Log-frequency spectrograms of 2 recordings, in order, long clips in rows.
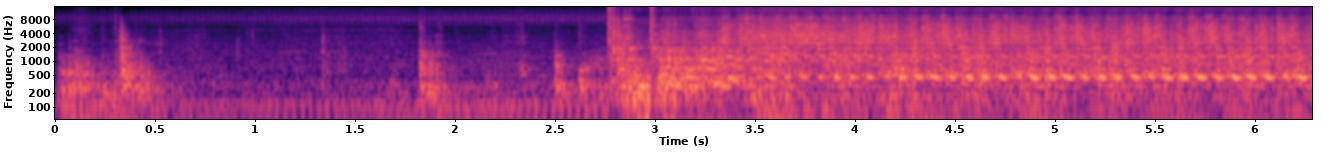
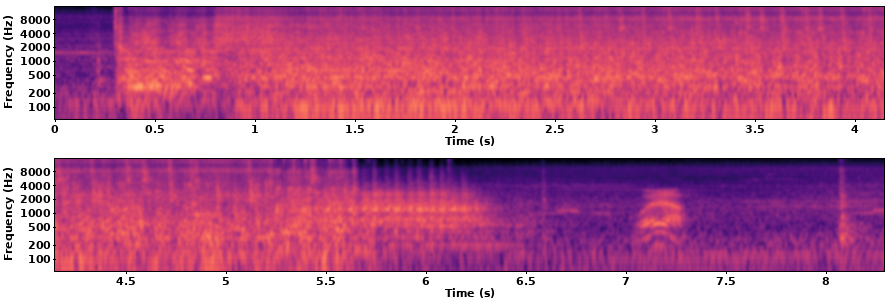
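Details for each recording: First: Long-neglected 1969 Mustang coupe: steady starter cranking at about four beats a second that never fires; owner suspects no fuel in the tank or a dead fuel pump, and what may be water was later found in the tank. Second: Long-neglected 1969 Mustang coupe, fuel tank line disconnected due to water in tank, two-stroke mix squirted into carburetor vent: catches almost at once and holds a loud even roar about six seconds before cutting out; starts and runs on primed fuel.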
